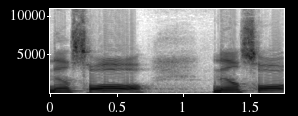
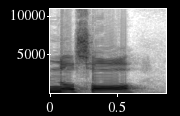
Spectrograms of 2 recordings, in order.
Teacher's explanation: لدينا وس لكن ما قبلها مفتوح فهو حرف لين نرقق النون نفخم الصاد باعلى درجات التفخيم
